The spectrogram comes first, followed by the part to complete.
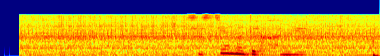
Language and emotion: Russian, neutral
